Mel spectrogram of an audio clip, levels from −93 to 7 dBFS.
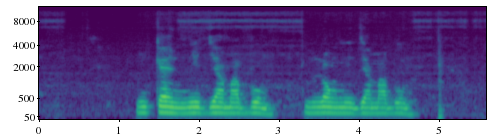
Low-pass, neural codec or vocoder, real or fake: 10.8 kHz; autoencoder, 48 kHz, 128 numbers a frame, DAC-VAE, trained on Japanese speech; fake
